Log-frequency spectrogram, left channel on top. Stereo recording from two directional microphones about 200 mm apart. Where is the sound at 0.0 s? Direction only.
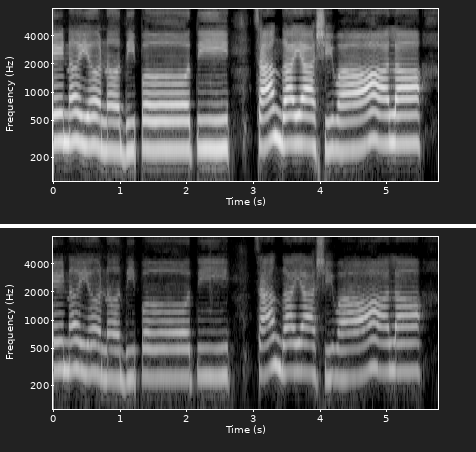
40° left (ahead or behind).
